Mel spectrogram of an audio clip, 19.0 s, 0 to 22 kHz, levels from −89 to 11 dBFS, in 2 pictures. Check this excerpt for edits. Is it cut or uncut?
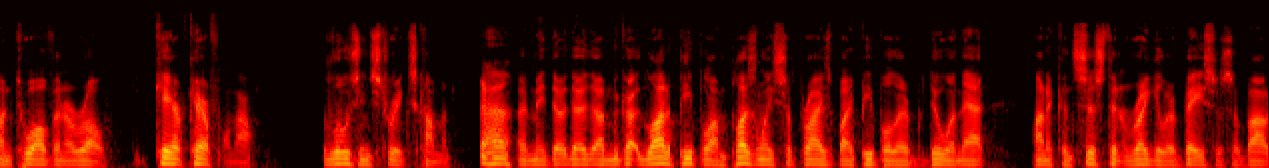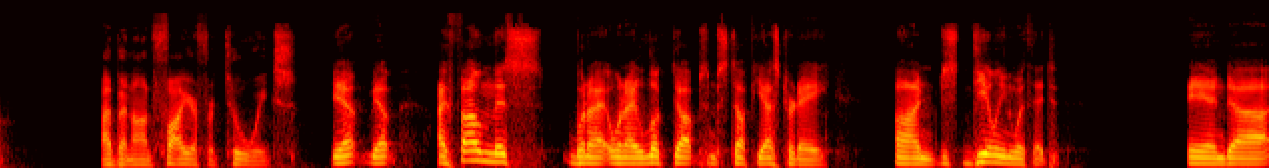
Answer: cut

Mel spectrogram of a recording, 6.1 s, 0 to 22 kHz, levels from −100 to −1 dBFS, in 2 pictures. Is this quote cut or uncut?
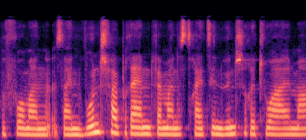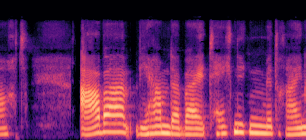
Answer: cut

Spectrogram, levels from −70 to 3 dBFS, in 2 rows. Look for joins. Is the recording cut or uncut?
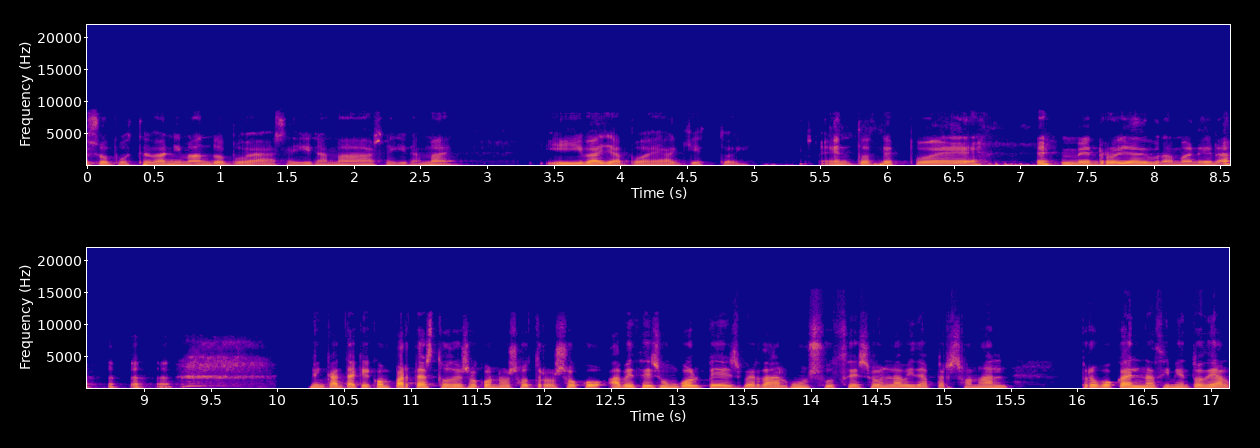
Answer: uncut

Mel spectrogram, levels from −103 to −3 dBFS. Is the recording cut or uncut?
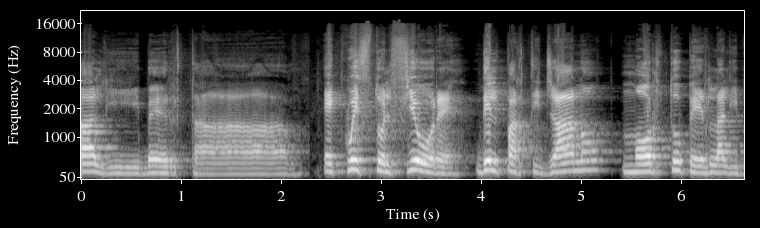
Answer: cut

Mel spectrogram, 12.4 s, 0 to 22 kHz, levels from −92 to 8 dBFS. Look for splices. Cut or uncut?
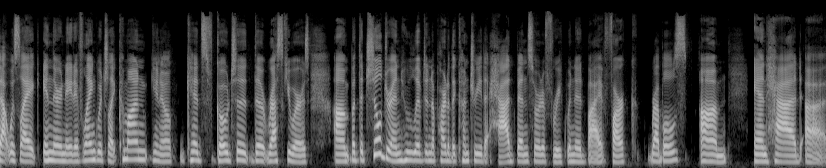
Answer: uncut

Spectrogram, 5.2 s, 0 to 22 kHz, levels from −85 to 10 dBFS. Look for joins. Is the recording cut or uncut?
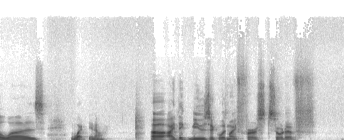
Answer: cut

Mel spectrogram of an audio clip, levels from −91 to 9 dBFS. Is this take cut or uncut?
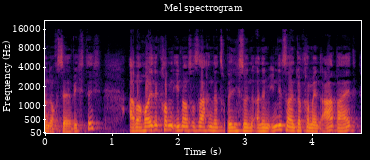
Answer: cut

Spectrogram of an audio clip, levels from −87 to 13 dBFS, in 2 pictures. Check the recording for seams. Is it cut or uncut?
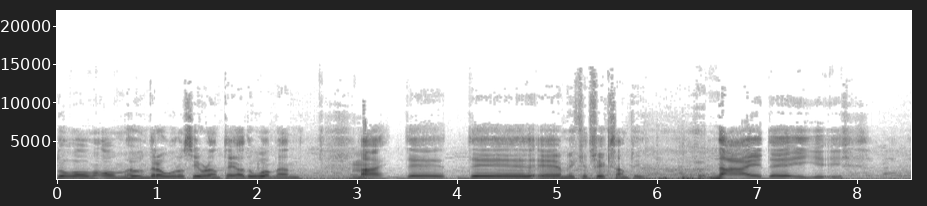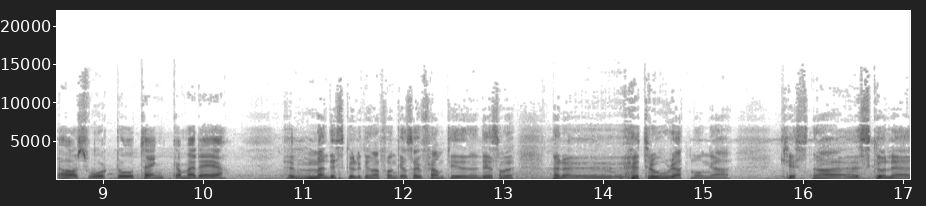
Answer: cut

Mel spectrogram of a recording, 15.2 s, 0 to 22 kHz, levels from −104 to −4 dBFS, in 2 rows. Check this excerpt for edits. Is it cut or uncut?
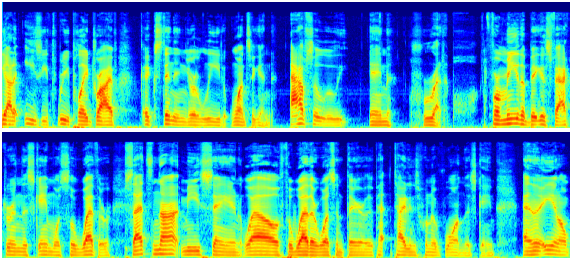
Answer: cut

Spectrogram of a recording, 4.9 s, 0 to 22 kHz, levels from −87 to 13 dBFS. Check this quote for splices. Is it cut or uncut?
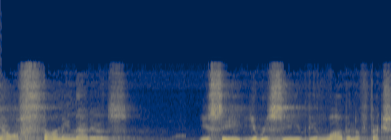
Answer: cut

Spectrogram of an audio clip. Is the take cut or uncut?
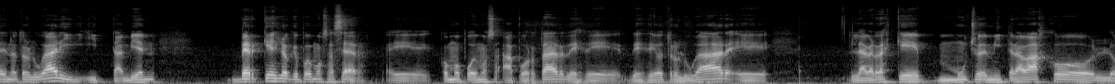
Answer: uncut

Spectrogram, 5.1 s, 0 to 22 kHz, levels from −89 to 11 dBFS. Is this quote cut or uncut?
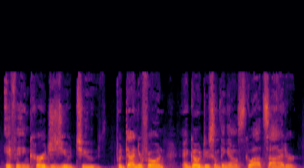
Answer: cut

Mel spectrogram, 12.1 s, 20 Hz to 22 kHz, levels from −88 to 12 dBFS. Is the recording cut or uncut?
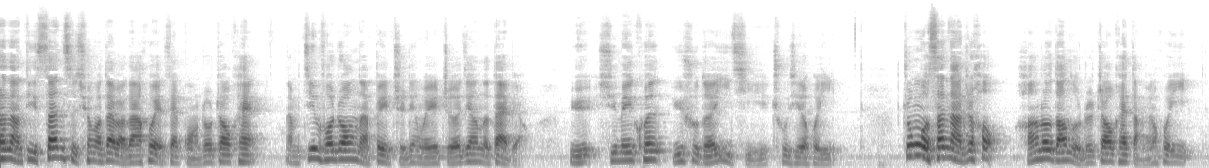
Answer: uncut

